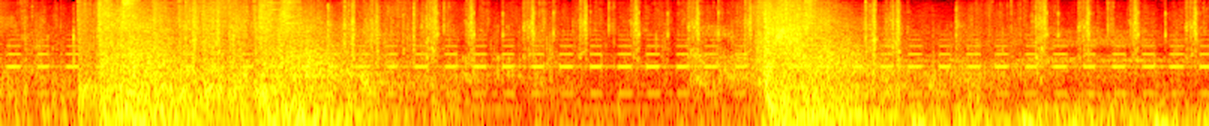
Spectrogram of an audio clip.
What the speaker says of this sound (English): Guessing those are sentinels that they're shooting at.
